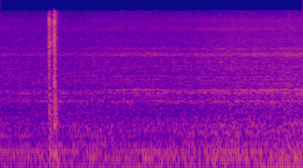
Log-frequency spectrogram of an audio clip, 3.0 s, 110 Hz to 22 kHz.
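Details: Suzuki Karimun kotak, carburetor recently disassembled and idle settings not yet readjusted: a switch clicks on the headlights and the idle climbs and holds higher, also above the stable 700 rpm wanted; idle speed rises under headlight load.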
